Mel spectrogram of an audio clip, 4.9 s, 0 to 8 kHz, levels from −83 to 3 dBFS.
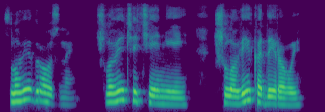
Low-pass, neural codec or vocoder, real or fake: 7.2 kHz; codec, 16 kHz, 4 kbps, X-Codec, WavLM features, trained on Multilingual LibriSpeech; fake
